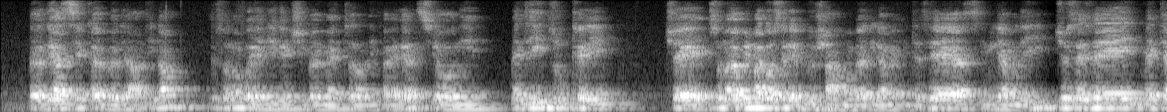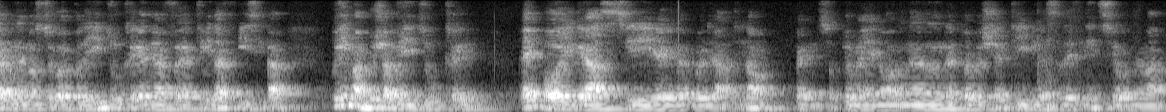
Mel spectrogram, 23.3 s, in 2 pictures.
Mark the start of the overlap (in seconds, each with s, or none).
none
